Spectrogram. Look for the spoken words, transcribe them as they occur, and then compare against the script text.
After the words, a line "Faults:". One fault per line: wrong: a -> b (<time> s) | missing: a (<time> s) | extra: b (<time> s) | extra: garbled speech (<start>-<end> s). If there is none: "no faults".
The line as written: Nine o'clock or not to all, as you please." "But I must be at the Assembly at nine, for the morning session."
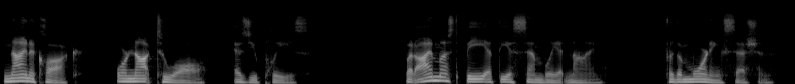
Nine o'clock or not to all, as you please." "But I must be at the Assembly at nine, for the morning session."
Faults:
no faults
